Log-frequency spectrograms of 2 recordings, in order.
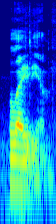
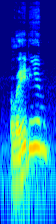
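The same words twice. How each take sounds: First: Said in the usual way. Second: Paladin? with a big high rise; surprised question. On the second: Shown as a demonstration. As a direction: echo the word Paladin back in disbelief, pitch jumping up. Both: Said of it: "retired paladin".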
